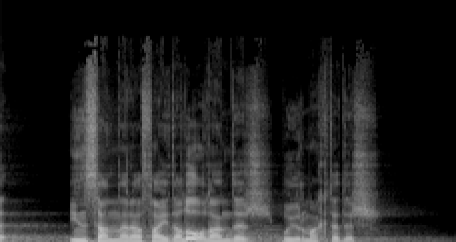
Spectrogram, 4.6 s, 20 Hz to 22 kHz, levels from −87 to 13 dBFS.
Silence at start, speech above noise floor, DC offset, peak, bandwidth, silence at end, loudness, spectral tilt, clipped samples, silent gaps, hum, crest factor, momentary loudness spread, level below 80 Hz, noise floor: 0 s; 37 dB; under 0.1%; -2 dBFS; 18 kHz; 0.8 s; -19 LUFS; -6 dB/octave; under 0.1%; none; none; 18 dB; 13 LU; -68 dBFS; -55 dBFS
